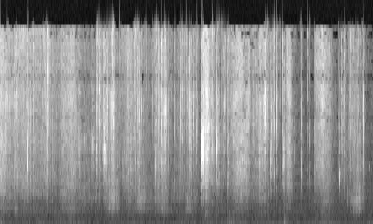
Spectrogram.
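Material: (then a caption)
Soap. Hands with dark nails squeeze, rub and rake through a pile of crushed, dry pink soap flakes made of small, solid, brittle pieces. It makes a steady, quiet, bright crinkling crunch, almost all high-pitched with very little low end. Small crackles rise out of the hiss, and a sharper, louder crunch comes just after four seconds.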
